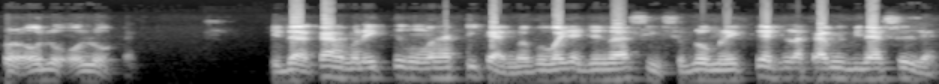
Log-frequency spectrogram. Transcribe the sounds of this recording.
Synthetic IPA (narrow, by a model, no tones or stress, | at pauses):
ərolɔʔolɔʔkan | t̪idaʔkahməɾekəməməɦat̪ikanbaap̬əbaɲak̚d͡ʒənəɾasisəbəlʊmːəɾekat̪əlahkamĩbinasəkan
